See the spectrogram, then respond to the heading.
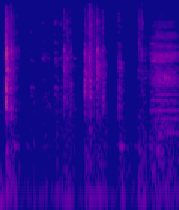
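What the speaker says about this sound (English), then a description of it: "Man, what is going on with my typing?" Typing on a computer keyboard: close, quiet bursts of rapid clicking keystrokes in uneven runs with short pauses between, no talking.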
